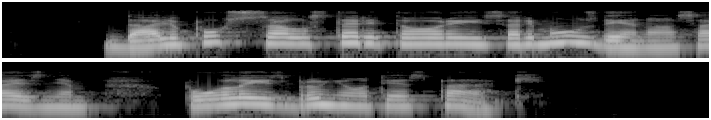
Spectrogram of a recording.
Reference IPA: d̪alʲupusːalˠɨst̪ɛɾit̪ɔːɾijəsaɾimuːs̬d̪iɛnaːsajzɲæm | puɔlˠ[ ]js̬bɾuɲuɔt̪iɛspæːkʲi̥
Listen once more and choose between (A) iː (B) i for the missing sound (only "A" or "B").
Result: B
